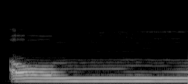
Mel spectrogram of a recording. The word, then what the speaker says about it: om: see you don't need you don't need the m to be pronounced so much because as your lips come together that is that M so it's om ra you're working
